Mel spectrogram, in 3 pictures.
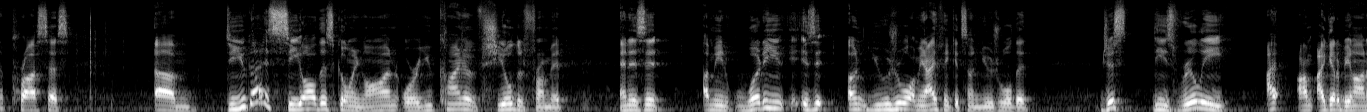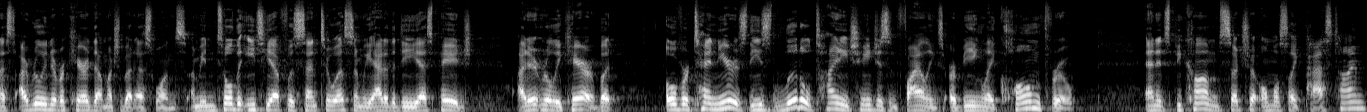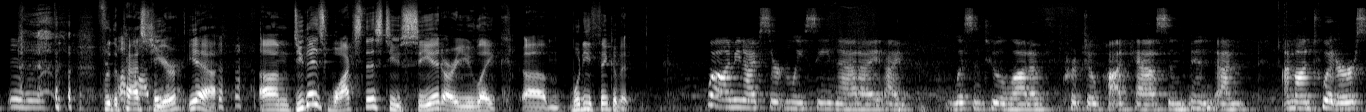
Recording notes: In front of an audience at Bloomberg’s 8th Annual ETFs in Depth conference.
